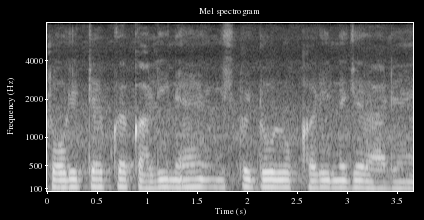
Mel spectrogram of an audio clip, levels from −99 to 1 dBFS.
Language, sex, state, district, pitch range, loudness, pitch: Hindi, male, Bihar, Katihar, 120-130 Hz, -17 LUFS, 125 Hz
